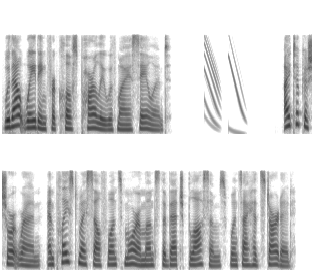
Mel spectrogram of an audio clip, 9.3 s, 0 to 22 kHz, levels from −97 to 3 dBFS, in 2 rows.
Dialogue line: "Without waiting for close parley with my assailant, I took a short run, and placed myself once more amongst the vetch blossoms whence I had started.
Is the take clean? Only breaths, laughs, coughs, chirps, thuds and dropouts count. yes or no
no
